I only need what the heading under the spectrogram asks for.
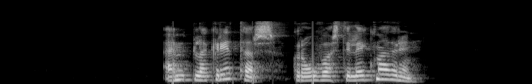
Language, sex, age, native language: Icelandic, female, 60-69, Icelandic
